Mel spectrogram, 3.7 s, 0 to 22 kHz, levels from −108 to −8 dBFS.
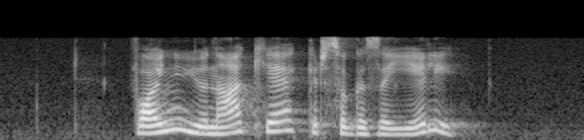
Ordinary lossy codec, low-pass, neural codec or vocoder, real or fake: none; 7.2 kHz; none; real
